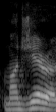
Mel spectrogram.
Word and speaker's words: Mounjaro: Mounjaro is how we pronounce it.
